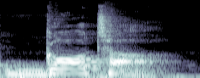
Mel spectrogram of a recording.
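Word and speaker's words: got a: বলছেন এই গট plus এ এই দুইটা মিলে গঠা ঠিক আছে কিসের মধ্যে উচ্চারণ হবে গঠা তাহলে কি হবে আই গঠা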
